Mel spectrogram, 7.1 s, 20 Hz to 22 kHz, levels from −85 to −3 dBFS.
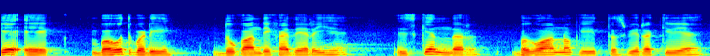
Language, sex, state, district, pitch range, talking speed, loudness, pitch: Hindi, male, Uttar Pradesh, Saharanpur, 125-145 Hz, 135 wpm, -17 LUFS, 130 Hz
